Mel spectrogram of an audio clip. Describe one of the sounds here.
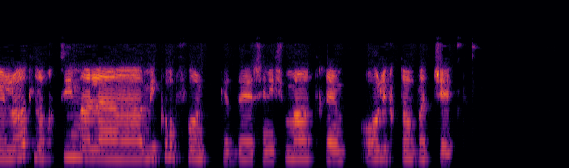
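A young woman sings closely into a microphone.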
